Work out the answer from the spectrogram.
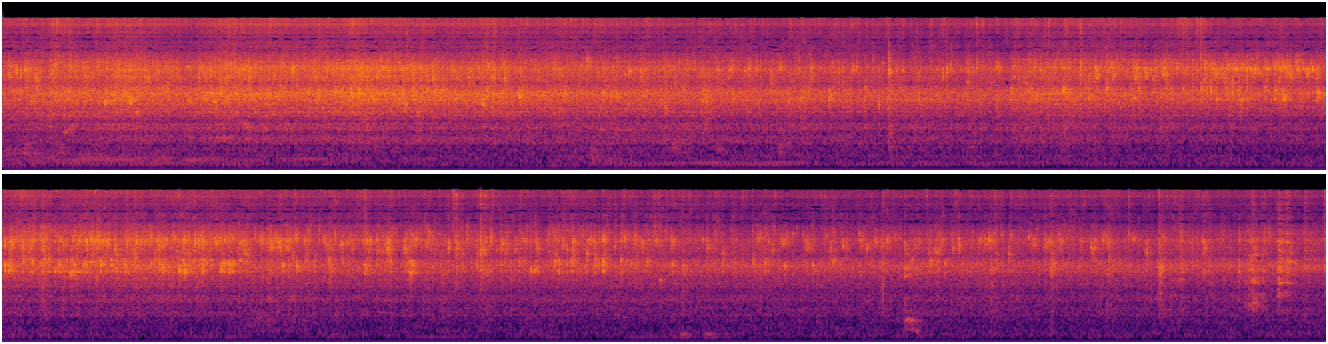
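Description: Tofu cubes coated in flour and cornstarch frying in shallow oil in a steel wok: a steady, crackling sizzle.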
